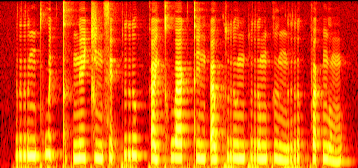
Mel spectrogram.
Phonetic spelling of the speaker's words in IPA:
r ɯ˦˥ ŋ kʰ w e˥˩ k̚ t ɯ˨˩ k̚ n eː˧ t͡ɕ i˩˦ n s e˦˥ ʔ p r uː˥˩ k̚ ʔ a˩˦ j kʰ w aː˥˩ k̚ t i˧ n ʔ a˦˥ w k r uː˧ n p r o˦˥ m k ɯː˨˩ ŋ r o˥˩ k̚ f a˦˥ k̚ ŋ o˩˦ m

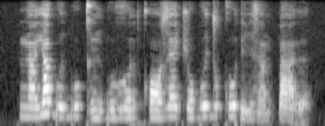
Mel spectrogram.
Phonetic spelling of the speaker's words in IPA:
n ã˨ j a˦ ɡʷ i˨ b u˦ kʼ ĩ˨ ɡ͡b u˨ ɣ ʊ˨ r kʰ ɔ˨ z ɛ˦ t͡ʃ o˨ ɡʷ i˦ d u˦ kʼ u˦ ɗ iː˨ z ã˨ m k͡p a˨ r

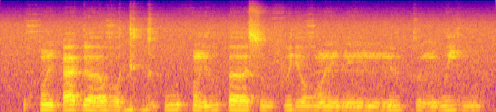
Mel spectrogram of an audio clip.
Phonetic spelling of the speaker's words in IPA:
χʷ ĩ ʔ a ɗ ɐː ʁʷ i ɡʲ u ɡ ʉ ʔ u h õ ɾʲ u ʔ ɐː s u f ʉ ɾʲ ɵ ʁʷ ĩː r ĩː nː ʉ k ɵ ŋ u j u

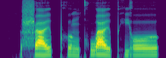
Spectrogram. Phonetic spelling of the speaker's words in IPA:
ʂ a˧˥ ɪ̯ pʰ ʊ˨˩ ŋ kʰ w a˥˩ ɪ̯ pʰ j o˥ ʊ̯

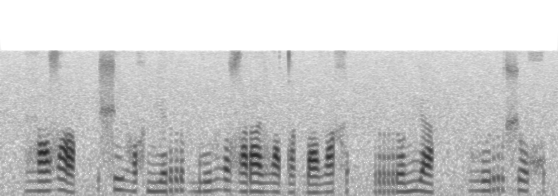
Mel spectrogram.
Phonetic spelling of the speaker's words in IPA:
ɦ ɛ zˤ a | ʃ i ɦ ɔ x mʲ ɛ r o ɡ͡b u ɦ o zˤ i ɾ ɛ v ɔ dˤ ɛ ɡ͡b ɪ ðˤ ɛ x | r o mʲ a | ɦ u r ʃ o x

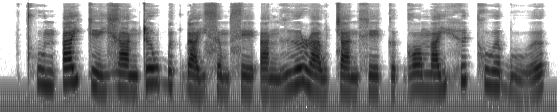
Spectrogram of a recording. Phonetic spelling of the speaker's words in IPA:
t̪ʰ u˨˩ n ʔ a˧˥ j k e˨˩˨ j ɣ a˨˩ ŋ ʈ ə˧ w ɓ ə˨˩ k̚ ɗ a˨˩˨ j s ə˨˩˨ m s e˨˩ ʔ a˨˩ ŋ ɣ ɨ˧˥ ə̯ ɹ a˨˩˨ w c a˨˩ n x e˨˩ k ə˨˩ k̚ ɣ ɔ˧ m a˧˥ j h ɨ˦˥ t̚ x u˧ ə̯ ɓ u˨˩˦ ə̯

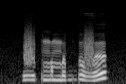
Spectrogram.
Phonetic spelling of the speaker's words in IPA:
v i p ŋ ɔ m ɵ b ɠ o v ɵ

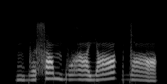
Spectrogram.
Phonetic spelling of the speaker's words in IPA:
m b ə s ɑ m b o ɣ ɑ j ɑ | d ɑ

